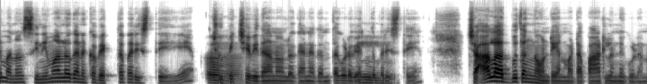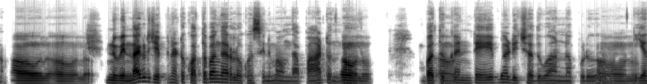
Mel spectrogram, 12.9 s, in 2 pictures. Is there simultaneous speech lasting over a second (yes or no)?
no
